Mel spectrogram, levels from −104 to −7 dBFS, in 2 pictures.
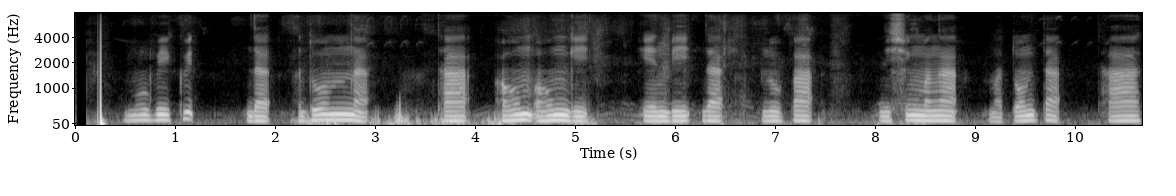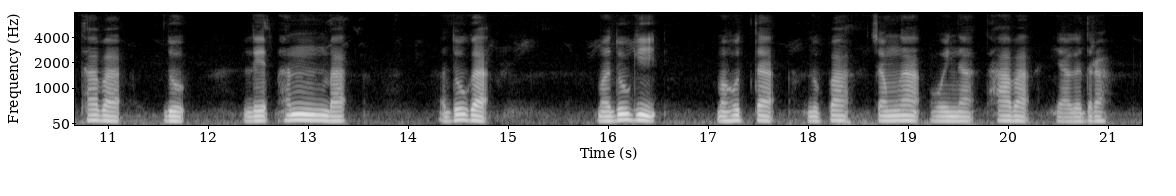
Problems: none marked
